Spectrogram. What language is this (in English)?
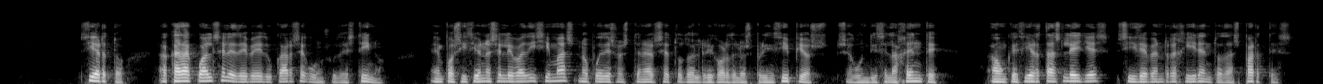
Spanish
